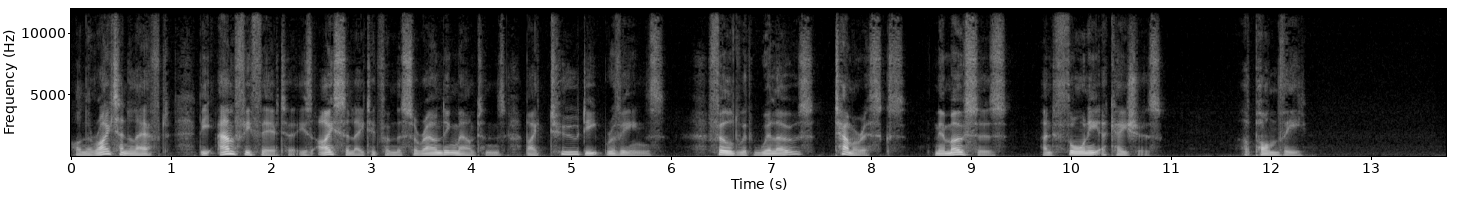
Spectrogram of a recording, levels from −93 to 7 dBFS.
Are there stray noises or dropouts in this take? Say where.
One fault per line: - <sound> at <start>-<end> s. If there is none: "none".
none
